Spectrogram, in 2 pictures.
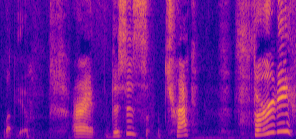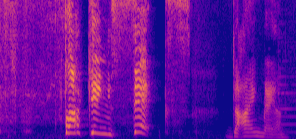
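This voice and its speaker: Woman from texas, unhurried, bright tense voice, blunt, swears, laughs a lot. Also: high voice, huge pitch swings. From rural Texas. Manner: blunt, profane, laughs often. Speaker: music review co-host. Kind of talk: casual chat reviewing an album.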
